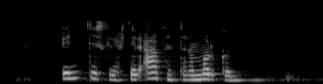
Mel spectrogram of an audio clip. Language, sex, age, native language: Icelandic, female, 40-49, Icelandic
